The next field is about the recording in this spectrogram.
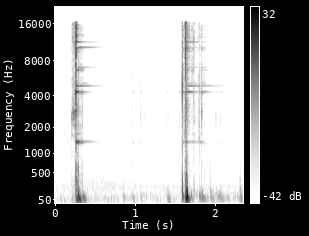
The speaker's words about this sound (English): Well, you should spark that up again. Your Zippo.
